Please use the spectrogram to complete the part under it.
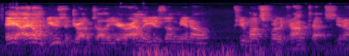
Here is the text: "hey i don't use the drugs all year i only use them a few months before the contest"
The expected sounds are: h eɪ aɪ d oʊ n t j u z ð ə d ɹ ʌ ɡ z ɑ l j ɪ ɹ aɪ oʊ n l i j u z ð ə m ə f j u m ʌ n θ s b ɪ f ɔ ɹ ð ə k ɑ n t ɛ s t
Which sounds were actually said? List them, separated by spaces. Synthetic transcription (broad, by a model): h eɪ aɪ d oʊ n t j u z ð ə d ɹ ʌ ɡ z ɑ l j ɪ ɹ aɪ oʊ n l i j u z ð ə m ə f j u m ʌ n θ s f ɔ ɹ ð ə k ɑ n t ɛ s t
